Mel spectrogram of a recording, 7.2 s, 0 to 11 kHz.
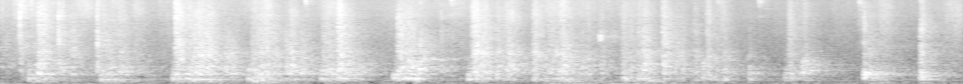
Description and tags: fast footsteps on wooden stairs. Olympus LS10, internal mics
wood, field-recording, stairs, footsteps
